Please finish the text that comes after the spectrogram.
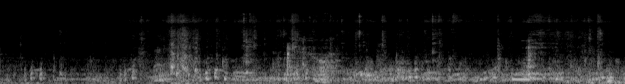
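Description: Young racing pigeons in a loft coo in repeated soft, throaty bursts, several birds overlapping close by against a light background murmur of the loft.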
